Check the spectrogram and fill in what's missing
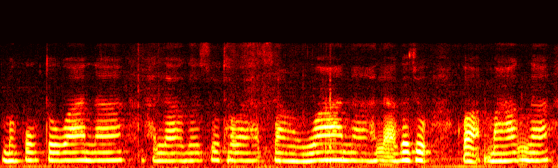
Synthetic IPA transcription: mɐkok̚towanɐ | hɐlaɡɐzutʰɐwajɦak̚saŋwanɐɦɐla̰ɡɐzu | kamɐɦak̚nɐ

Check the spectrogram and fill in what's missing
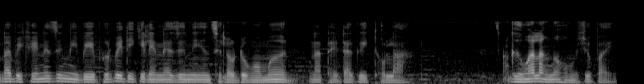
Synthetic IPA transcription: dabekʰajnɯzɯŋnibepʰɯɾbajdiɡelenːazɯŋniɯnsɯlawdɔŋɔmɯnːatʰajdaɡɯjtʰɔla̰ | ɡɯmalaŋnɯɦɔmzɯba̰j

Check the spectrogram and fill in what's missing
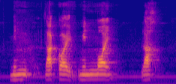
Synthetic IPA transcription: minsakːɔjminmɔj | lak

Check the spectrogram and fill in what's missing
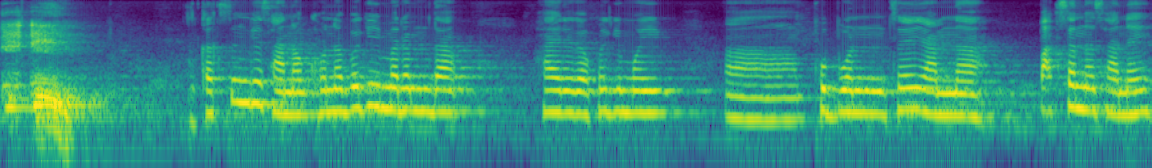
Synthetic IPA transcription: kak̚siŋɡisanawkʰawnɐbɐɡimɐɾɐmdɐ | hajɾɐɡapʰojɡimoj | pʰut̚bolsejamnɐpak̚sanɐsanaj

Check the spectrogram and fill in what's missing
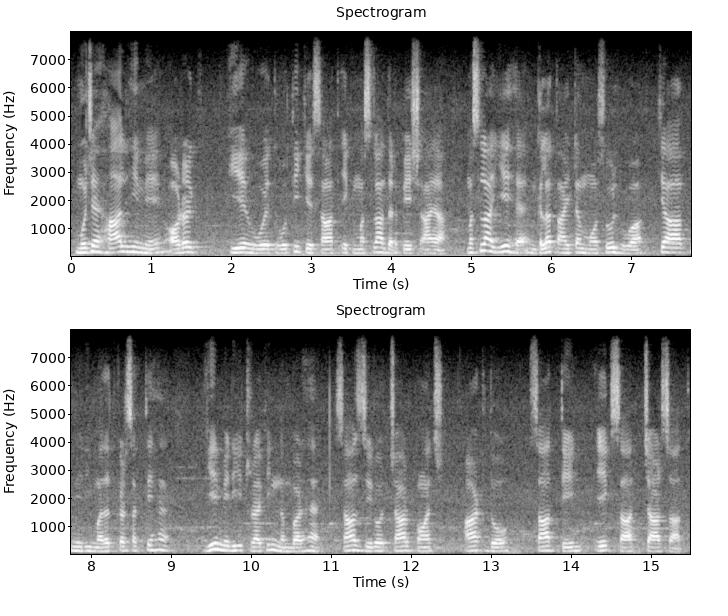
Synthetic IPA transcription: mʊd͡ʒʱeɦaːlɦimẽɔːɾɖəɾ | kijeɦʊed̪ʱoːt̪ikesaːt̪ʰeːkmɐslad̪ɐɾpeːʃaːjaː | mɐslajeɦɛɡɐlət̪aːɪʈəmːɔːsuːlɦʊakjaaːpmeːɾimɐd̪əd̪kɐɾsɐk̚t̪eɦɛ̃ː | jeːmeːɾiʈɾɛːkɪ̃ŋɡnɐ̃mbəɾɦɛː | saːt̪ziːɾot͡ʃaːɾpãːt͡ʃ | aːʈʰd̪oː | saːt̪ːiːneːksaːt̪̚ʰt͡ʃaːɾsa̰ːt̪ʰ

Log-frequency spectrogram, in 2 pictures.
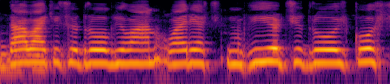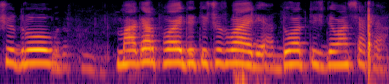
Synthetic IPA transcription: d̪aʋajt̪ʰit͡ʃʰid̪ɾoɡd̪iʋaːnʋajɾjapʰiɖ̚t͡ʃʰid̪ɾoːd͡ʒkoʃt͡ʃʰid̪ɾoːɡ | mɐɡɐɾpʰɔjd̪it̪it͡ʃʰisʋajɾjad̪uad̚t̪it͡ʃʰd̪iʋaːnsɐʈʰa

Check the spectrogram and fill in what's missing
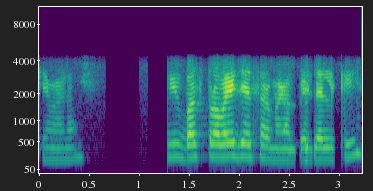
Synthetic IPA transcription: okemæɽəm | ʋibəspɾoʋajɖjesəɾm̤æɽəmpeɽlelki

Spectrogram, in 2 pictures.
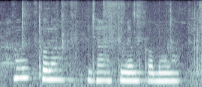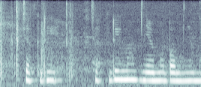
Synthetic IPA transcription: hɐlt̪ʰolad͡ʒʱãt̪inɐmkɐmoɽa | t͡ʃɐkɾi | t͡ʃɐkɾimɐmɲɐmɐbɐmɲam

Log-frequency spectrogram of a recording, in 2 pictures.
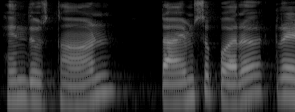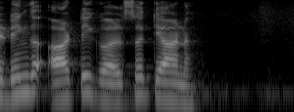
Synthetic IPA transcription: hɪ̃nd̪ust̪ʰaːn | ʈaːɪmspɐɾʈɾeːɖɪ̃ŋɡaːɾʈikəlskjaːn

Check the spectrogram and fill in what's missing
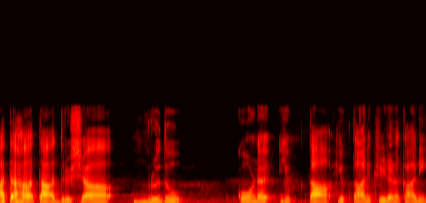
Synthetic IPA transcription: ɐt̪ɐɦɐt̪aːd̪ɾʊʂɐ | mɾud̪u | koːɳɐjuk̚t̪aːjukt̪aːnikɾiːɽɐɳɐkaːni

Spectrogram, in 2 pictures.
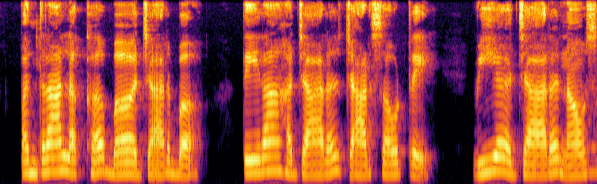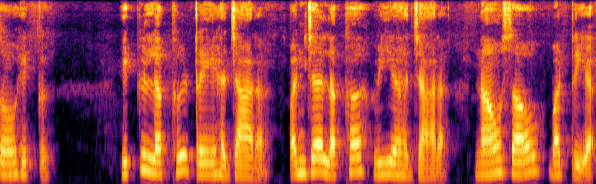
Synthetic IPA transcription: pɐ̃nd̪ɾãlɐkʰəɓɐɦɐd͡ʑaːɾɓɐ | t̪eːɾãɦɐd͡ʑaːɾt͡ɕaːɾsɔːʈɾeː | ʋiːɦɐd͡ʑaːɾnɐʋsɔːɦɪk | ɦɪklɐkʰʈɾeːɦɐd͡ʒaːɾ | pɐ̃ɲd͡ʑəlɐkʰə̆ʋiːɦɐd͡ʑa̰ːɾ | nɐsɔːɓɐʈɾiːə̰

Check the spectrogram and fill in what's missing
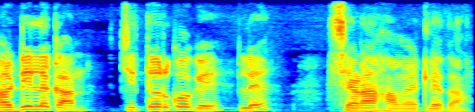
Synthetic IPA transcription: əɖiləkan | t͡ɕit̪əɾkoɡele | seɽ̃aɦamɛʈlɛd̪a̰

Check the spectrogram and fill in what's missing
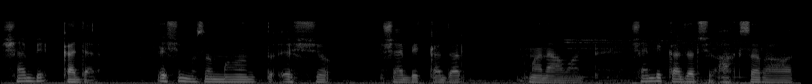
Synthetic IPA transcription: ʃɐbikɐd̪ɐɾ | eʃmusɐlmaːnt̪ɨʔeʃu | ʃɐbikɐd̪ɐɾ | mɐnaːʋaːn | ʃɐbikɐd̪ɐɾt͡ʃʰḭʔɐksɐɾaːt̪̚

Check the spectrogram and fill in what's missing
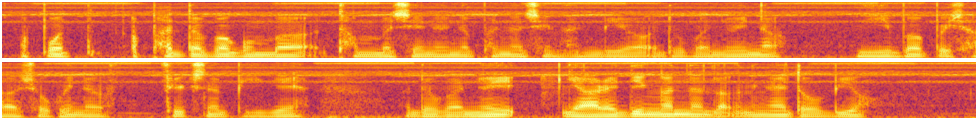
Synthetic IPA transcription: ɐpotɐpʰɐtːɐbɐɡumbɐtʰɐmbɐsenojnɐpʰɐnːɐsiŋhɐnbijoɐ̰duɡɐnojnɐ | nibɐpɐjsasokʰojnɐ | pʰik̚snɐpiɡeɐduɡɐnoj | jaɾɐdiŋɐnːɐlɐ̰k̚niŋajtɐwbijo

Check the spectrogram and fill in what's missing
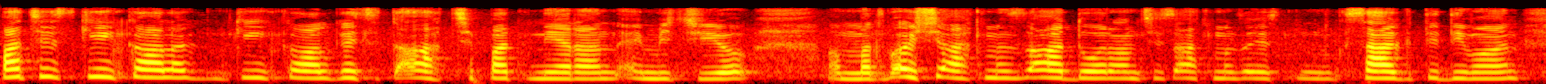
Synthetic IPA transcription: pɐt͡ʃʰiskĩɦkaːlɐkĩːɦkaːlɡɐjsit̪aːɦt͡ʃʰipɐt̪neːɾaːnɐ̰mit͡ʃʰijo | mɐt̪lɐbɐt͡ʃʰiaːt̪ʰmɐnzaːt̪ʰd̪oːɾaːnt͡ʃʰisaːt̪ʰmɐzɐsaːɡt̪id̪iʋaːn

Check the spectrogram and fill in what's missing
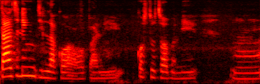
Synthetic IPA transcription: d̪ad͡zliŋd͡zilːakoawʌpanikʌst̪ot͡sʰʌbʱʌne

